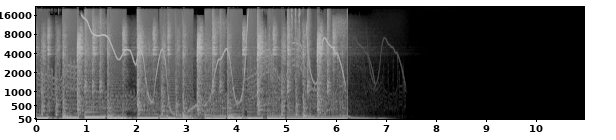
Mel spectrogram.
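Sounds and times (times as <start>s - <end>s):
electro music: 0.0s - 7.4s.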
